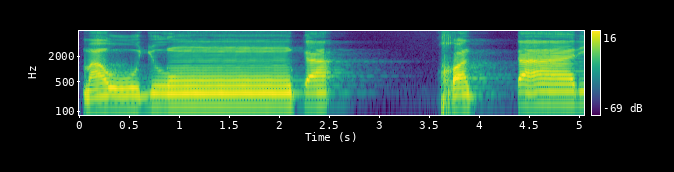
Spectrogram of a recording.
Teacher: Bunyi tanwinnya bunyikan dengungkan 2 harokat. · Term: ikhfa ab'ad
